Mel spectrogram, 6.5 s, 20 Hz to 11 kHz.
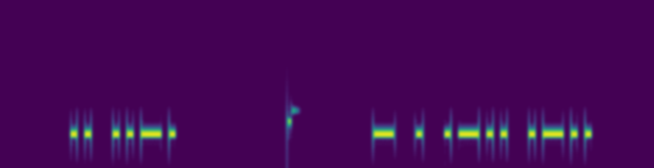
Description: Morse code, heard as a keyed tone, about 17 wpm, 700 Hz. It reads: IF TELL
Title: Sets of 2 Words - New Word Drill - 17wpm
